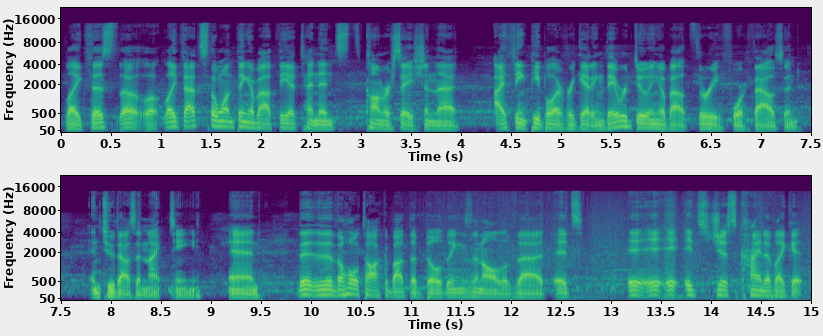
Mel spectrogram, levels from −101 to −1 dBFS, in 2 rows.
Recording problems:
murmuring crowd; faint; throughout; 20 dB below the speech

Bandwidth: 14 kHz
